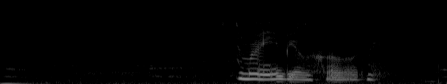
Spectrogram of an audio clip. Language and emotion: Russian, sad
